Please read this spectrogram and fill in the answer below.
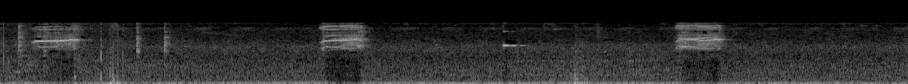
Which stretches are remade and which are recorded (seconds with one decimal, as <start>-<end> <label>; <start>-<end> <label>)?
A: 0.0-9.1 recorded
